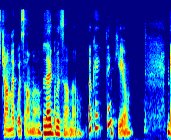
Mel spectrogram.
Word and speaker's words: Leguizamo: the time, but you probably know how to pronounce every actor correctly. So did I say Well, John Leguizamo correctly? it's John Leguizamo.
